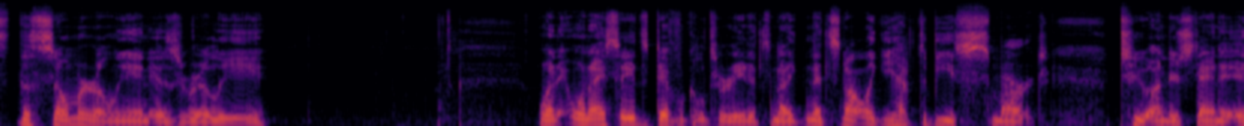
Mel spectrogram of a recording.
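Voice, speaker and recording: A man puts on a raspy character voice at medium pitch with fairly even intonation. He keeps a moderate pace but leaves long, frequent pauses. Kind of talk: casual, opinionated, some swearing.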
